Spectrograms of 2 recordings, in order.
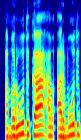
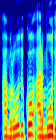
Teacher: इसमें आप देखते हैं म और र का स्थान बदल दिया गया है। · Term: ध्वनि विपर्य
